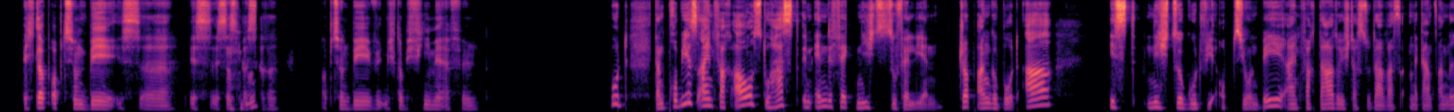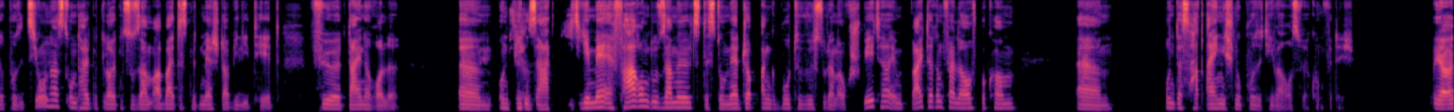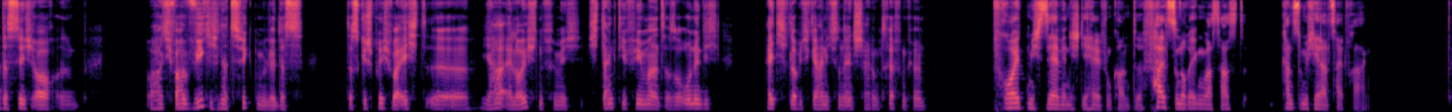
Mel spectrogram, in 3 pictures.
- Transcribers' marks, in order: stressed: "wirklich"
- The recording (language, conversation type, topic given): German, advice, Wie wäge ich ein Jobangebot gegenüber mehreren Alternativen ab?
